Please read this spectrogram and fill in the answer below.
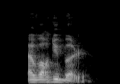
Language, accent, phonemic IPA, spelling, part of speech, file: French, France, /a.vwaʁ dy bɔl/, avoir du bol, verb, LL-Q150 (fra)-avoir du bol.wav
- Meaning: to be lucky, to be jammy, to be fortunate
